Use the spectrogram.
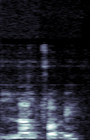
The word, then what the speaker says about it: l'alphabet: So basically, l'alphabet, say in French, this word is written in French and it means the alphabet, right? Okay. So apostrophe alphabet. We don't pronounce this T.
